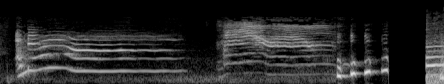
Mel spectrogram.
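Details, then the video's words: Domestic cat making weird calls: a long, steady, whining meow, a second high drawn-out cry, then a quick run of short chirping yelps. "Weird cat sounds"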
